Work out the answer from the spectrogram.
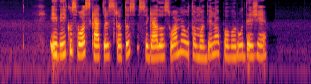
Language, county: Lithuanian, Utena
